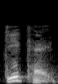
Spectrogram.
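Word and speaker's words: dike (δίκη): In fact, the ancient Greek word for justice, dike, D-I-K, the long E, originally referred to a bifurcating path.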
